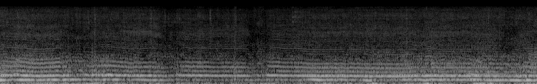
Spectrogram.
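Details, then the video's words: Inside a bee hive, a USB microphone picks up an even, unbroken hum, a deep buzzing tone stacked with bright overtones that holds almost constant volume throughout. "Bee Hive Sound"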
